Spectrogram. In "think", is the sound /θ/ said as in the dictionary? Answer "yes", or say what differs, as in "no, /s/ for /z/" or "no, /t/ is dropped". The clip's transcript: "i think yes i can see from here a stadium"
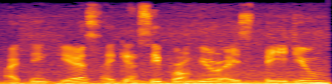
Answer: no, /t/ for /θ/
